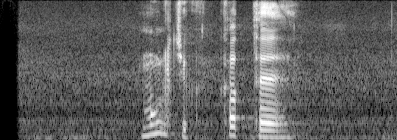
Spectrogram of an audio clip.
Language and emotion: Russian, sad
